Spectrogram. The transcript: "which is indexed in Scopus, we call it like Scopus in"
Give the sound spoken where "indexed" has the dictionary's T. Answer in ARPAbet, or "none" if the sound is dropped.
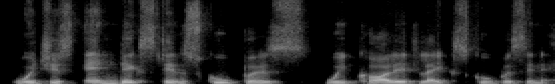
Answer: T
